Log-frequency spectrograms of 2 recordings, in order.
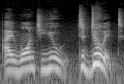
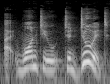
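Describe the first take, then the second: First: The stress falls on the word do. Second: The same.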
